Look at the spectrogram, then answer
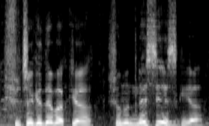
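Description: A man's voice: fairly high pitch, normal speed, soft background music, some chatter behind, natural voice. An actor playing a boastful, stubborn man in a comedy series who refuses to give up a jacket he bought secondhand. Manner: brash, stubborn, laughs at others. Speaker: sitcom character.

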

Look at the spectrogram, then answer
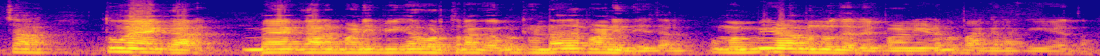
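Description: An actor playing a bewildered brother-in-law who exclaims over a mix-up and apologizes. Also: male voice, mid-range voice, fairly even intonation, rapid-fire, echoey room, a little hiss or hum, lightly acted. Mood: flustered. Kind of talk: amateur village short-film acting.

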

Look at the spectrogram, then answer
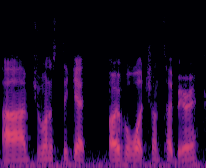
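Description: A man commanding a vehicle crew in brisk, sweary bursts during a team game chat over a headset. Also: medium pitch, little pitch movement, fairly bright tone, slight background noise. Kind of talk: gameplay team radio chat.

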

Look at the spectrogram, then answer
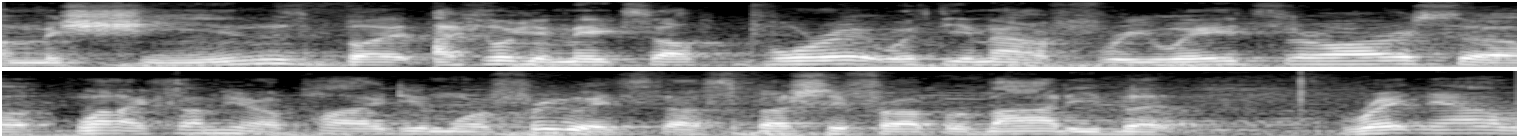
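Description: A young man in his twenties chats to a camera held at arm's length, loose and upbeat, full of casual fillers. He talks quickly at a mid pitch, moving between a room at home and a gym. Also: darkish tone. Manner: loose, upbeat, lots of "like" and "kinda". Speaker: fitness vlogger. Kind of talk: casual vlog talk to camera.

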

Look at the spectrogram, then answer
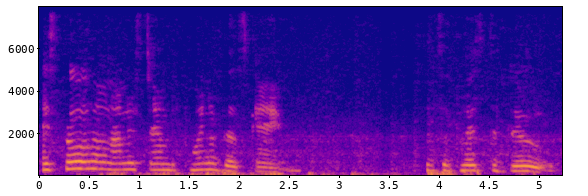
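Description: A woman's voice: high voice, unhurried, narrow, tinny audio, slight background noise. A young woman giving nervous game commentary, repeating herself and reacting to jump scares. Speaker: gaming YouTuber.

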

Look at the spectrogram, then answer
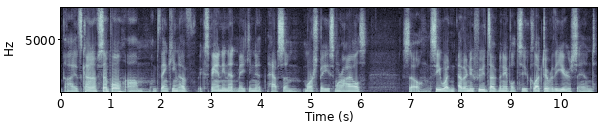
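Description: A man with a low, gravelly voice talks through a casual show-and-tell from behind the camera. He speaks in a relaxed way, filling pauses with "uh" as he lists things one by one. He sounds like he is at a table indoors. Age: adult parent. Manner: relaxed, many "uh" fillers, listing items. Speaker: Lego builder showing his model.

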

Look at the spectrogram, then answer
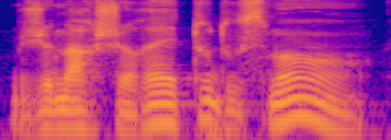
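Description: Earnest young boy prince, gentle and wondering, read by a man, lively storybook delivery. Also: extremely low pitch, measured pace, slightly rough, pitched below the performer's own voice, exaggerated voice. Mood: curious.

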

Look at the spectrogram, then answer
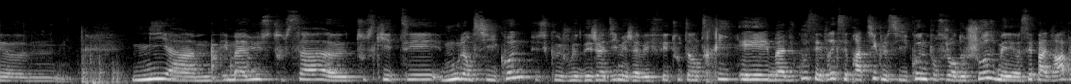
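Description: A woman in her thirties in her home kitchen, chatting casually as she shows a breakfast recipe step by step, with many fillers. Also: mid-range voice. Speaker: cooking vlogger. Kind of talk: casual cooking demonstration. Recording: echoey kitchen with faint noise.

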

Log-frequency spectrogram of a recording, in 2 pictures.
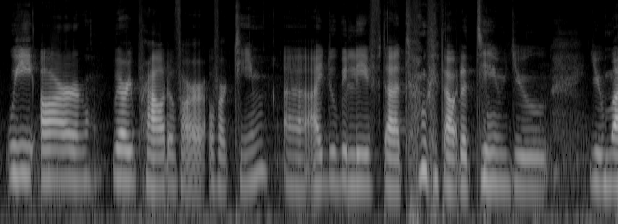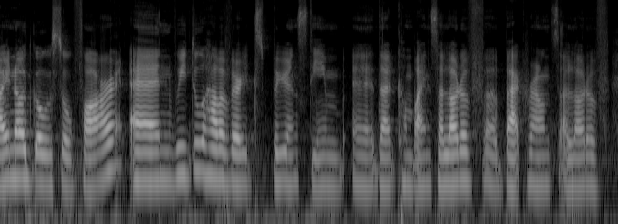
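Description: A woman's voice: fairly low pitch, steady tone, normal speed, a bit bright, clear, resonant tone. A woman from Venezuela giving a conference talk on lighting design, speaking hesitantly with many fillers and restarts. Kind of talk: conference presentation. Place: stage at a lighting industry event. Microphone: handheld mic.

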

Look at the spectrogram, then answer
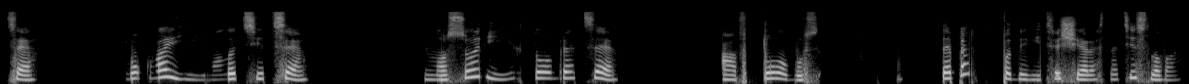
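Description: A woman teaching a recorded primary school lesson, giving clear, patient step-by-step instructions to young children. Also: a little high, slow pace, pauses often, warm tone, dry recording, rough recording.

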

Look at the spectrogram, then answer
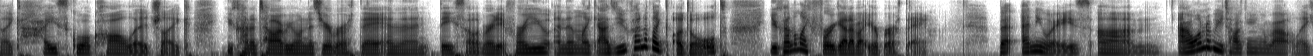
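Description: Her voice is on the low side, gravelly yet smooth and a bit bright. Raised in the United States, this young podcast host records a casual solo show at home, indoors with a kitchen in the background, on a close silver desk condenser mic. She rambles chattily, keeps saying "like," and corrects herself often.

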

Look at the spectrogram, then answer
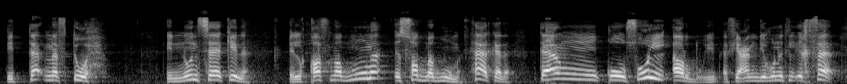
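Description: A man with an Egyptian accent teaching Quran recitation rules, demonstrating words and correcting a student. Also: sits high. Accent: Egyptian Arabic. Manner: patient, corrective, demonstrates each word. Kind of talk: explaining tajweed rules and reciting.

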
